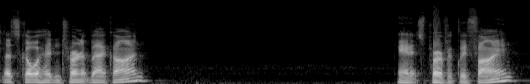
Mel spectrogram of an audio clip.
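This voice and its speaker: Male repair-tutorial host, lowish pitch, methodical step-by-step delivery. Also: fairly bright tone. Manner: methodical, step-by-step, thinking aloud. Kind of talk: hands-on repair tutorial narration. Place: indoor electronics workbench.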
